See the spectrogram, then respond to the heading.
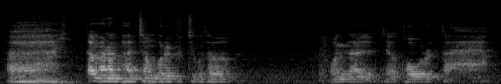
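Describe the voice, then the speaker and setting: A male pastor preaching a sermon, telling a personal story with big swings between loud exclamations and hushed asides. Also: medium pitch, flat delivery, moderate pace, creaky, a little hiss or hum. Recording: echoey hall, voice from far off, faint ambience.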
